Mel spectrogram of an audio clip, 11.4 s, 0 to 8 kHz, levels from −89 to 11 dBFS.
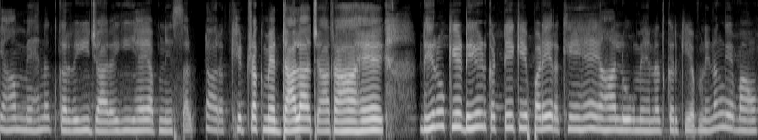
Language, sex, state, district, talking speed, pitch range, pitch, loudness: Hindi, female, Rajasthan, Churu, 165 wpm, 220-250 Hz, 235 Hz, -17 LUFS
